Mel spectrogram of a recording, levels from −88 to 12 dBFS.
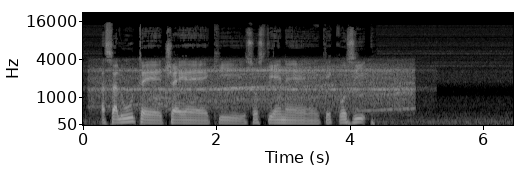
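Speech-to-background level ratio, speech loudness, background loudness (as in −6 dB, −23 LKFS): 5.0 dB, −29.5 LKFS, −34.5 LKFS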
